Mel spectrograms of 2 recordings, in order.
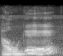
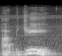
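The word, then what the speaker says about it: αὐγή: Por lo tanto, esta palabra que significa luz brillante, en la pronunciación erasmiana se leería auge, auge, mientras que en la pronunciación reocliniana se leería abji, abji, luz brillante.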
